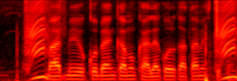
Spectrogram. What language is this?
Hindi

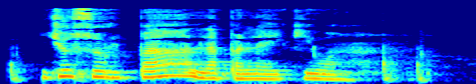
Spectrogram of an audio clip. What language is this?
Santa Ana de Tusi Pasco Quechua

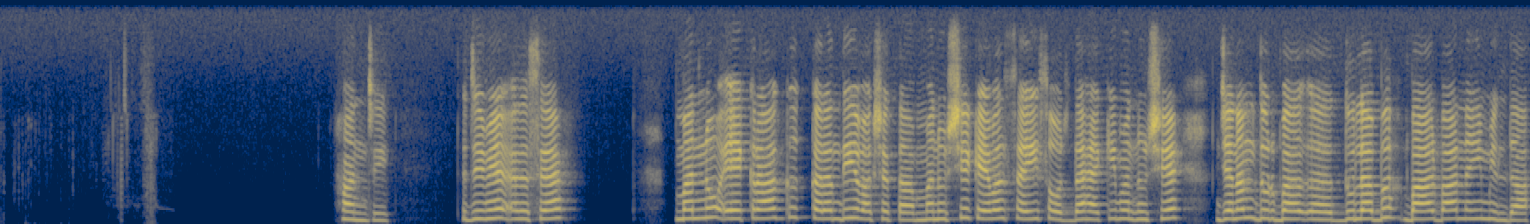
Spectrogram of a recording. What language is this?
Punjabi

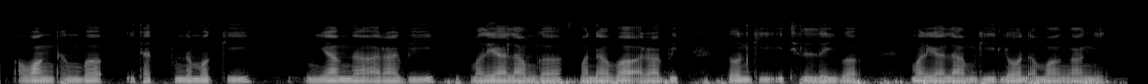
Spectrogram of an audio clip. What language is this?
Manipuri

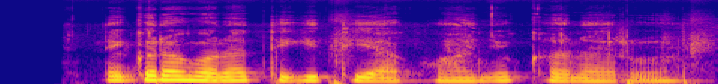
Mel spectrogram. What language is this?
Kikuyu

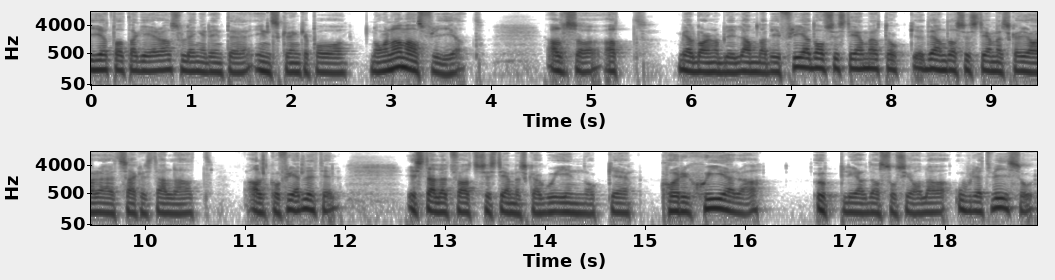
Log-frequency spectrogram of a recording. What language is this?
Swedish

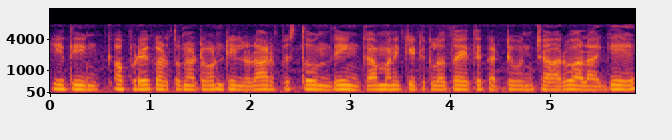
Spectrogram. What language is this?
Telugu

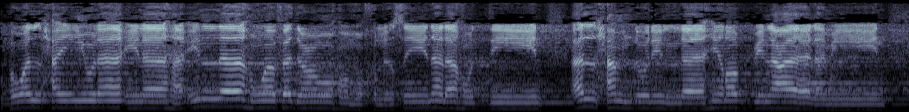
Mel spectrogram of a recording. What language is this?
Arabic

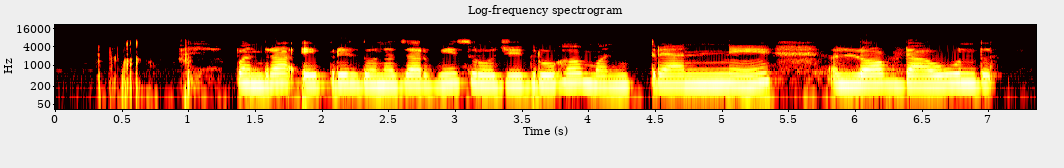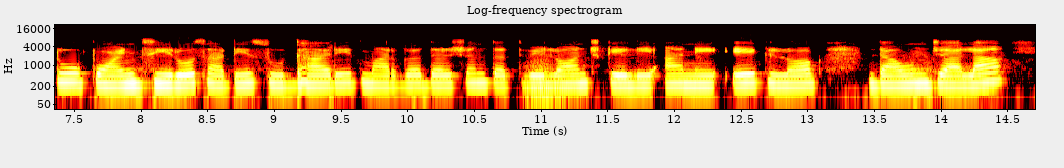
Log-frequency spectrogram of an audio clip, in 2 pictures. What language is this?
Marathi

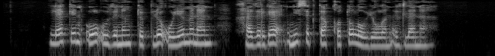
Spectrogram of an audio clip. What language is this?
Bashkir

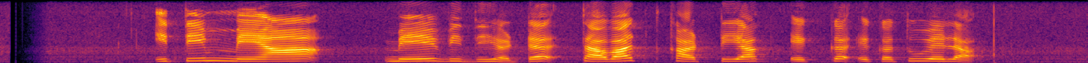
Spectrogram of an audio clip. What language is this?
Sinhala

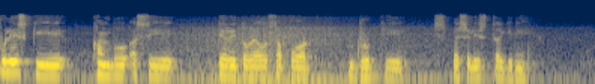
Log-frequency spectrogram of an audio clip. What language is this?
Manipuri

